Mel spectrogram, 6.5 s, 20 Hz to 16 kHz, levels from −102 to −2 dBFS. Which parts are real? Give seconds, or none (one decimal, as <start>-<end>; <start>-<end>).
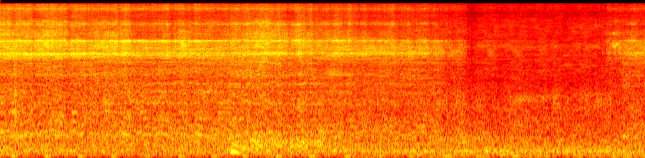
0.0-3.2; 4.0-4.8; 5.8-6.5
